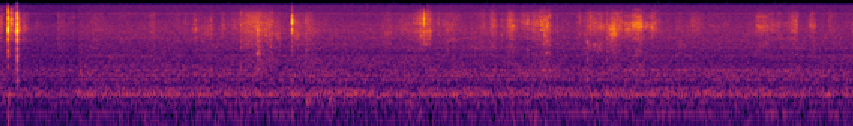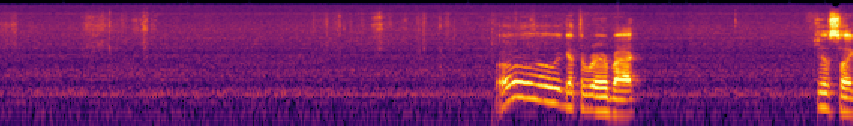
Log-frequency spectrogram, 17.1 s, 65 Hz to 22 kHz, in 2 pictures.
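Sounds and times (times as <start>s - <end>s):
cards swishing by hand: 0.0s - 10.2s, 11.6s - 13.6s
low room hum: 0.0s - 17.0s.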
